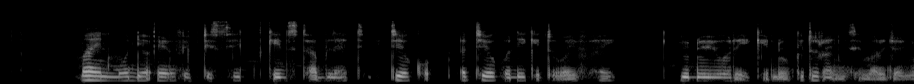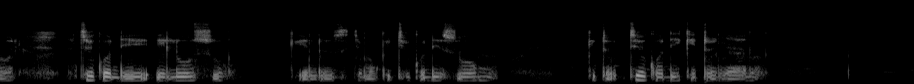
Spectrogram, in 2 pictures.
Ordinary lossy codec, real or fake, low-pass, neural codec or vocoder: none; real; none; none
